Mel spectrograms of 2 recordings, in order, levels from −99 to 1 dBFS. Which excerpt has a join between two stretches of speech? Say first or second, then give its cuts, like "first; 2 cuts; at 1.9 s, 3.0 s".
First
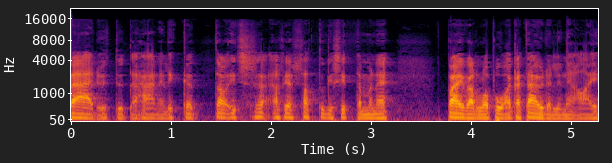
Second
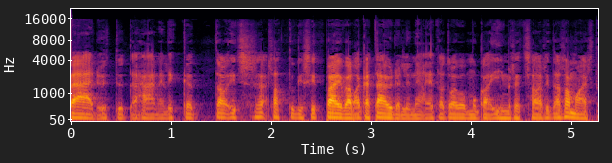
second; 4 cuts; at 2.0 s, 2.5 s, 2.8 s, 3.5 s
